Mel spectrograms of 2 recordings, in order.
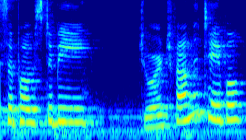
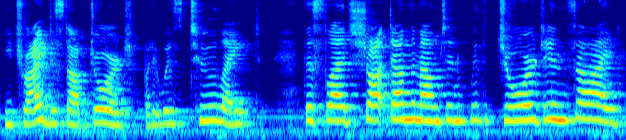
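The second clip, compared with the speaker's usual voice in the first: usual speaking voice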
